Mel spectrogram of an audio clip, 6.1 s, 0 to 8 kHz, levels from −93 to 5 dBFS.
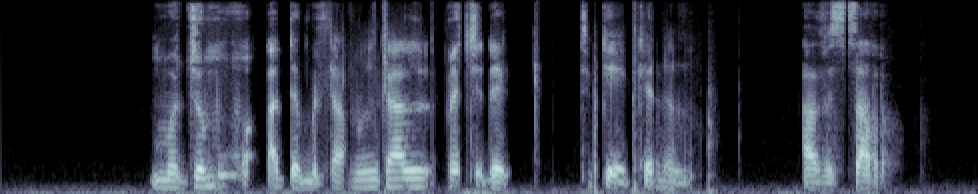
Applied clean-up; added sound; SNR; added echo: neural diffusion model UNIVERSE++.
